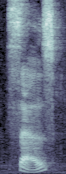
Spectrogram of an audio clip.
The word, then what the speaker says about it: says: at is the word says the word says is spelled uh the same as the word say plus the letter s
